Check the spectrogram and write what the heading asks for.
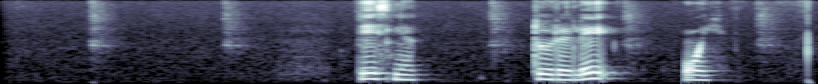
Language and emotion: Russian, neutral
